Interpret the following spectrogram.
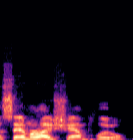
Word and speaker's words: Samurai Champloo: I'm probably mispronouncing this, and I am so sorry to all anime fans. Samurai Champloo.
